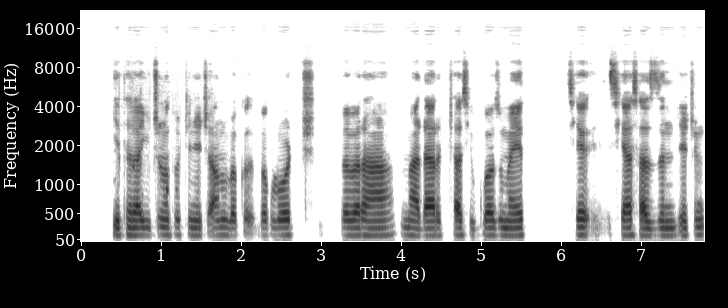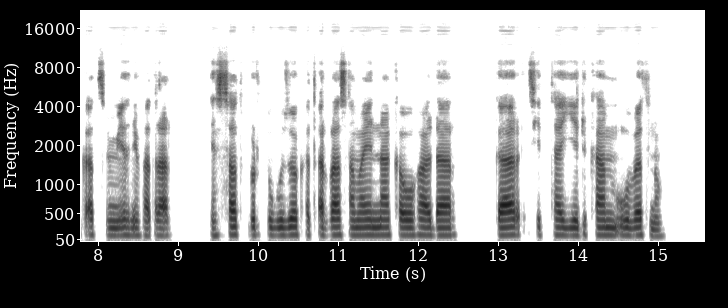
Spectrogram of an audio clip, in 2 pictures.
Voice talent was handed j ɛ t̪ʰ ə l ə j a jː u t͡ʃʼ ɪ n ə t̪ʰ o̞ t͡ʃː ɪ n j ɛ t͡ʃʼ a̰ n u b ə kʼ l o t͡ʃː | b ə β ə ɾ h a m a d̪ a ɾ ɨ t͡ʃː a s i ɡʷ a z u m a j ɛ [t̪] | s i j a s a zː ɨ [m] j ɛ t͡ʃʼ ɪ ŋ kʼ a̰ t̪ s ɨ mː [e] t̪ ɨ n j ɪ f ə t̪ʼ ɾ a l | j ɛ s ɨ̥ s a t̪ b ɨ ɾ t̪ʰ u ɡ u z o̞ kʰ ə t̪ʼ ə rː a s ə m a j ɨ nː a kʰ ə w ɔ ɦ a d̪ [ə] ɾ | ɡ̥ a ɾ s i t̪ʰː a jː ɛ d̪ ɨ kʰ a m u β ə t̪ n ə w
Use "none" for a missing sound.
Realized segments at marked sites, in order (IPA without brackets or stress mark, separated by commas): t̪, n, e, a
